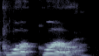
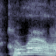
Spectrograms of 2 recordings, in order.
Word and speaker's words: Carrara: When I first got together with him, I said Carrera. It's Carrara.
